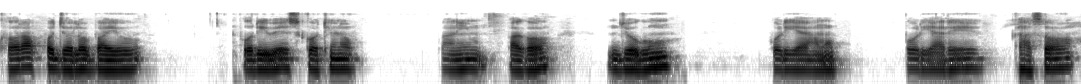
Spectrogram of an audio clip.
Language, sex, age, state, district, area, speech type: Odia, male, 18-30, Odisha, Nuapada, urban, spontaneous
